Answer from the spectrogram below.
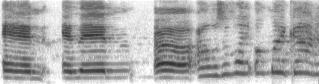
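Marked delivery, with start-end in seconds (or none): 2.5-3.2 high, soft amazement, re-enacted; awed. Mother seeing her newborn, high soft awe. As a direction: breathe it out in wonder.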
